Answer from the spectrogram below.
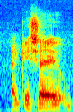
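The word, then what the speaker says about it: acacia: Plant like cactus and अकेशा, अकेशा pronounce है उसका, अकेशा बबुल जिसको हम लोग बोलते हैं, आर टू बी फाउंड।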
